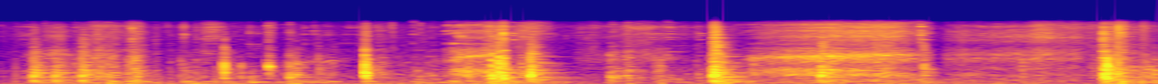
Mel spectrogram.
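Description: Rubber drive belt being worked off a ride-on mower's deck pulleys by hand: irregular clicks, light knocks and rubbing scrapes, with three sharper clicks spread through.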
